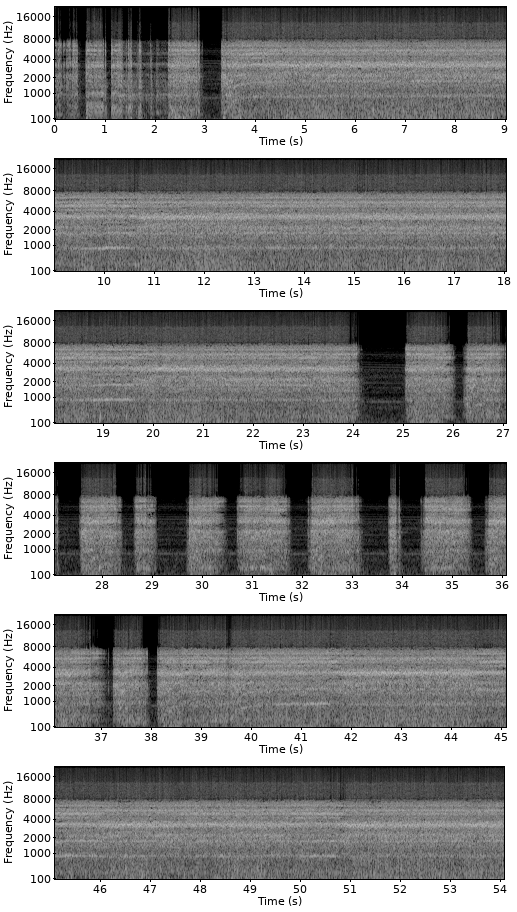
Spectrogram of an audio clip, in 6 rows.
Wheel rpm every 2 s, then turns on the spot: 20, 50, 210, 230, 230, 220, 230, 230, 230, 220, 220, 210, 40, 40, 30, 50, 40, 50, 50, 120, 190, 210, 220, 230, 230, 220, 230.
0-2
